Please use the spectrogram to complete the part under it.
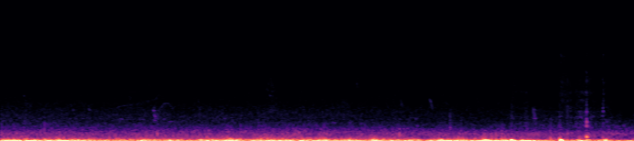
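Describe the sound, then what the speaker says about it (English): Steady wind buffets the microphone with a low, continuous rumble that barely changes over several seconds, heard outdoors in a park by a river with no one talking. "Windy."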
